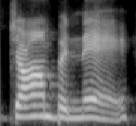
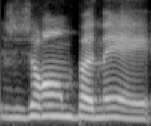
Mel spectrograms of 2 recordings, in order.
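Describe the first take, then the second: First: The name is said with a plain English pronunciation. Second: The name is said with a French pronunciation. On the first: The name comes from her father's name. The speaker calls it right. "it's John Bonnet" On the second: The name is treated as if it were French. The speaker calls it wrong. "really putting this like French accent on it"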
